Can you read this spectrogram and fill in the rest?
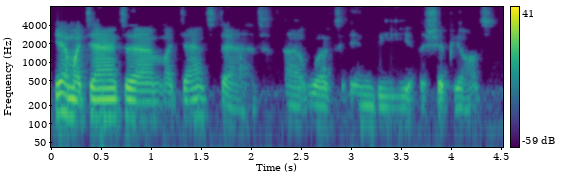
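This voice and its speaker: Husky low-voiced man, British Forces accent. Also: takes it slowly, no echo, poor audio. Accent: English with some northern vowels. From grew up in a British Forces family in Germany. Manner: rambling, many restarts, nostalgic. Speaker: podcast guest. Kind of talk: casual interview chat.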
